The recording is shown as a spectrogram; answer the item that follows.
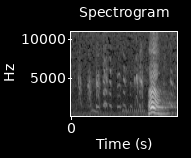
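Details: A male cheetah in a South African game reserve, on an afternoon of 11 March 2021, gives a sharp, bird-like chirp. It is a contact call to locate his coalition partner, his brother, and it risks attracting predators.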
